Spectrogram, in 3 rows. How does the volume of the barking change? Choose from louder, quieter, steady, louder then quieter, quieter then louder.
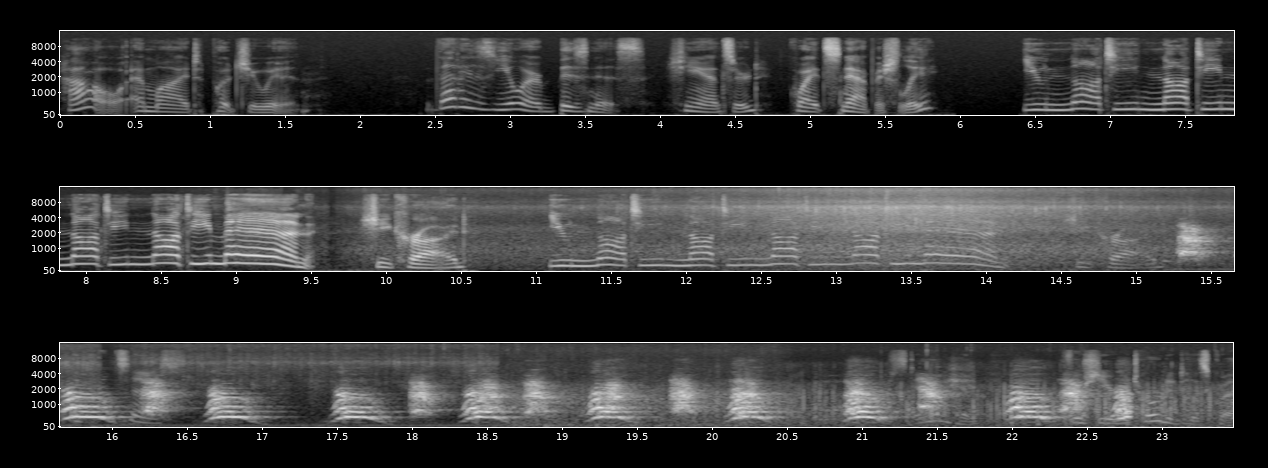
steady.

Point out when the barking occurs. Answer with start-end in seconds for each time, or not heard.
15.2-22.8.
